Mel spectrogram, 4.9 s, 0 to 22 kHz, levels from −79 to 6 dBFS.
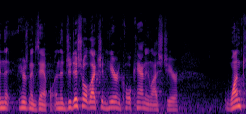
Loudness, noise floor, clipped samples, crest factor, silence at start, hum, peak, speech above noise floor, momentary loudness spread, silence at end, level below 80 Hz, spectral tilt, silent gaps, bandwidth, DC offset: -30 LUFS; -59 dBFS; under 0.1%; 22 dB; 0 s; none; -10 dBFS; 30 dB; 11 LU; 0 s; -64 dBFS; -5.5 dB/octave; none; 15.5 kHz; under 0.1%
